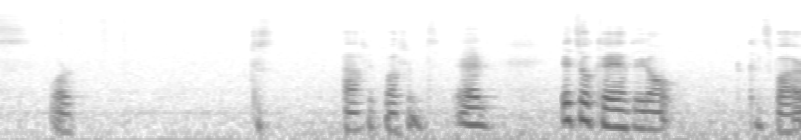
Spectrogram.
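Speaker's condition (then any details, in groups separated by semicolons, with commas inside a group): Quadriplegic cerebral palsy; history of swallowing problems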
